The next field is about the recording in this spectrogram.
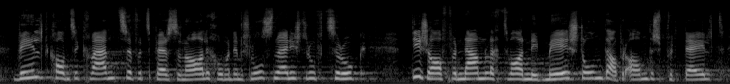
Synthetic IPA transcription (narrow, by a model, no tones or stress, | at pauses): vɪltkʰɔnsekʰʋænt͡səfʏɾspʰɛɾsonɑːliχomədɛmʃlʊsnoɛɪniʃd̥ɾuːft͡sɾʊk | d̥iːʃɑfənːæmlɪχt͡svɑːɾnɪdmeːʃtʊndəɑbəɾʔɑndəʃtfɛɾtɛɪlt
